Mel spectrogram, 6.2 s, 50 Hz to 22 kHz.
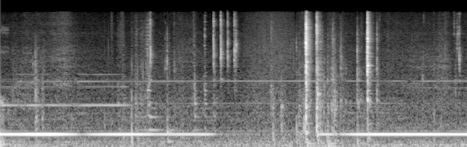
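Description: Quilter Tone Block 202 amplifier in its FRFR setting, driven into clipping by a steady test tone and heard through a speaker as one constant mid-pitched tone. The tone drops out a little before the middle and comes back after a few sharp clicks.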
